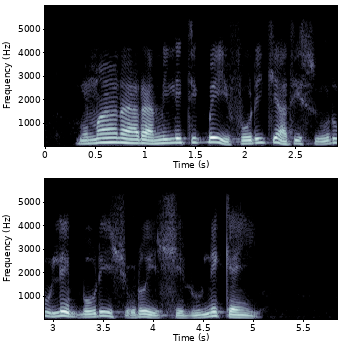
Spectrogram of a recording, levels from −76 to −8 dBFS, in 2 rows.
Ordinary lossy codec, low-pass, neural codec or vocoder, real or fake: none; 5.4 kHz; codec, 24 kHz, 0.9 kbps, WavTokenizer, medium speech release version 2; fake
